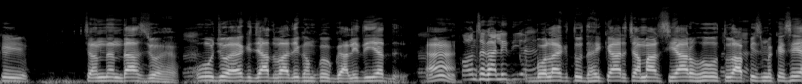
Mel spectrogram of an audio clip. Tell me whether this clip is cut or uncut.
cut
